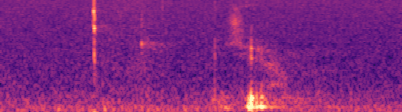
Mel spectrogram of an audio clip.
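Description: A man's short, quiet spoken "yeah" a little over a second in, after a faint click about half a second in, over low room tone.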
